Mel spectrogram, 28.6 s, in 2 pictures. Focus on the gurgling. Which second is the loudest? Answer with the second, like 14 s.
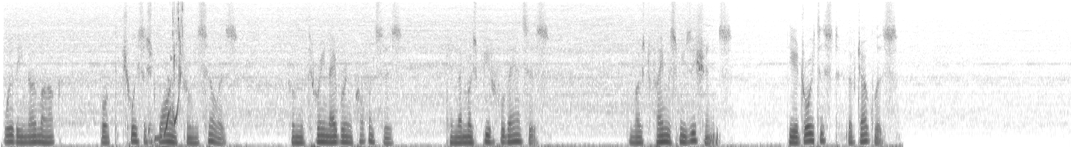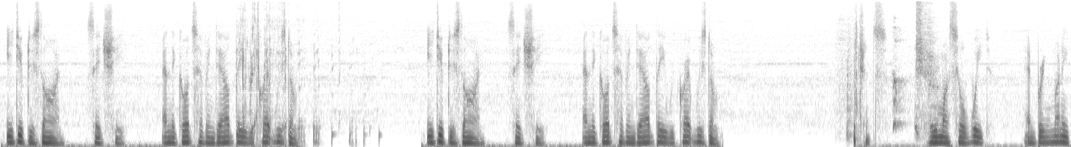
2 s.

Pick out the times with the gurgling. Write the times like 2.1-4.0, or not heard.
1.9-2.5, 17.4-19.4.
